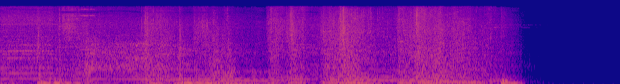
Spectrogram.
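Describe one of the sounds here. A sports car in a driving game crashes into a wall.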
